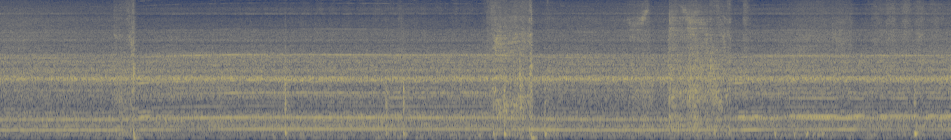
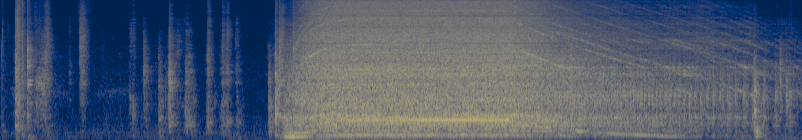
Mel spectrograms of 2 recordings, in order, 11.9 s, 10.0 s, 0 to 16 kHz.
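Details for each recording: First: Panasonic MC-UG304 2000 W upright vacuum cleaner, completely clogged: a high, strained steady whine over an unchanging hiss, choked airflow from blockage; debris later found includes a plastic bag, matchsticks and receipts. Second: Panasonic MC-UG304 2000 W upright vacuum cleaner after disassembly and cleaning out the clog: after handling knocks the motor spins up to a strong, steady whine with even airflow, then settles, healthy running.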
